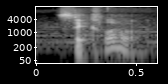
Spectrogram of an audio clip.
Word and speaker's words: Syklos: Syklos. I pronounced that right this time, right?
